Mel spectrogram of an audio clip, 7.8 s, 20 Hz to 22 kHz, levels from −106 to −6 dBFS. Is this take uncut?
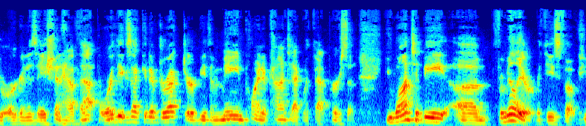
no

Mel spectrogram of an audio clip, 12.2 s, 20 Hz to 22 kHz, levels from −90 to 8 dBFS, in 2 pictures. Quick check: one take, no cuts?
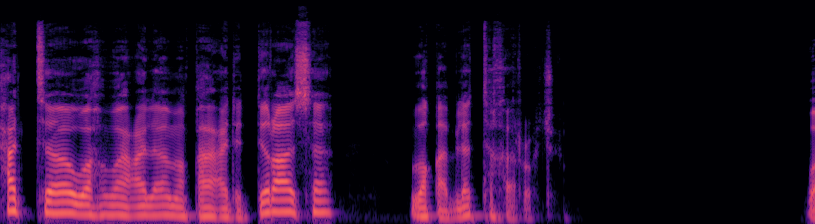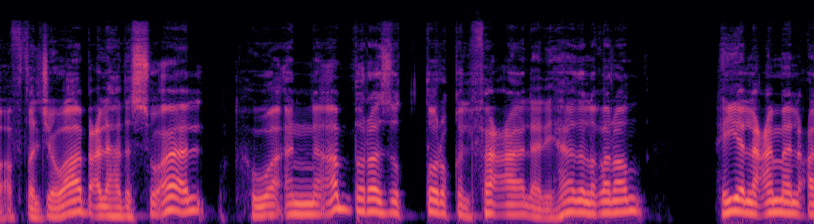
yes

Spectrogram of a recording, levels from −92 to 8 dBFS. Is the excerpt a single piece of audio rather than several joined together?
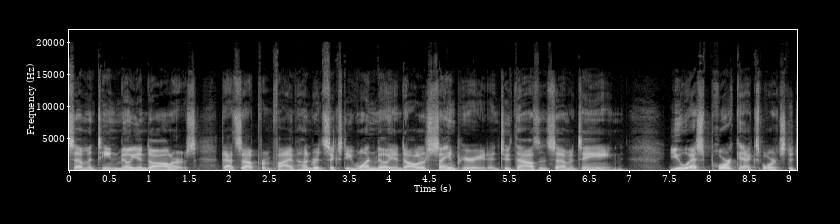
no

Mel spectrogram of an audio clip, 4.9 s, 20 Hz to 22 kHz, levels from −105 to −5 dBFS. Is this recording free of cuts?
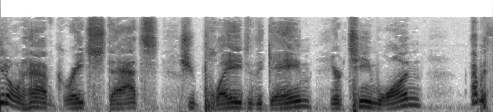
no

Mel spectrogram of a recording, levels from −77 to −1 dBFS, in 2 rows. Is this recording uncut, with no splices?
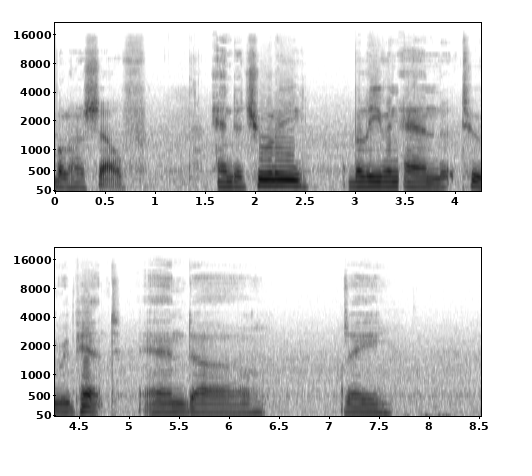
no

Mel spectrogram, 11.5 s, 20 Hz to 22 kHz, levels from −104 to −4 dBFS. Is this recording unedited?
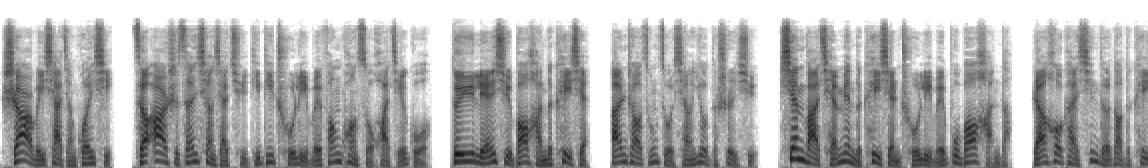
no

